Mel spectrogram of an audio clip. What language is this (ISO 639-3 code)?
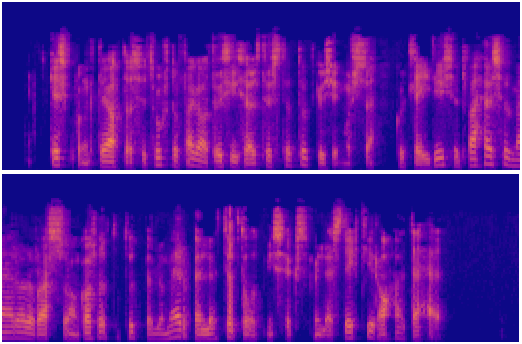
est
